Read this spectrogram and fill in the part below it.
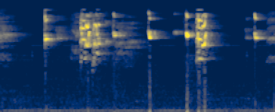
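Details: Lovebird calls for training young birds to trill: scattered sharp, scratchy high chirps and brief chatters spaced irregularly about every half second, over a quiet low hum.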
